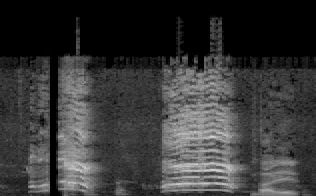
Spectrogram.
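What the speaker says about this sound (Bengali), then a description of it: "বাড়ির দেশি মুরগি আজকে জবাই করা হবে" A domestic native chicken, about to be slaughtered at home, gives several loud, close squawking clucks in short bursts with pauses between.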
